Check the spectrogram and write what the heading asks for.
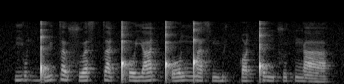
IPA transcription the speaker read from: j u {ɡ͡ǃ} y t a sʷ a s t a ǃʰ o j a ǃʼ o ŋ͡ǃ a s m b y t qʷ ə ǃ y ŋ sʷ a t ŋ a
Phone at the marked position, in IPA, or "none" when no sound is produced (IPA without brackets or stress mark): ɡ͡ǃ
